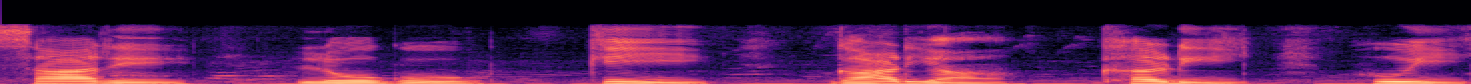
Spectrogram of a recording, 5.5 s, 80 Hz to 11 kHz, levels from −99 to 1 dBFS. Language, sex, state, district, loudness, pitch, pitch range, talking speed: Hindi, female, Chhattisgarh, Raipur, -17 LUFS, 190 Hz, 170-210 Hz, 65 wpm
